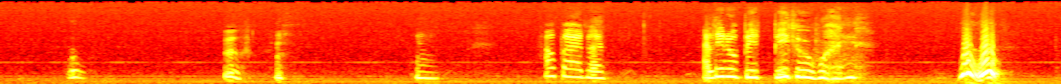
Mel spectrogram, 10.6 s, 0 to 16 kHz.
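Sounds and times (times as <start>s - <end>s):
speech: 2.3s - 3.0s, 5.6s - 6.2s, 7.0s - 8.7s, 9.6s - 10.1s
dog giving small soft barks on request: 9.6s - 10.2s.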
